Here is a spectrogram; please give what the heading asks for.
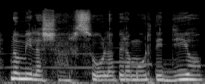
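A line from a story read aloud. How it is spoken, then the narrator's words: Childlike stammer. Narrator (Italian): balbettava quasi infantilmente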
